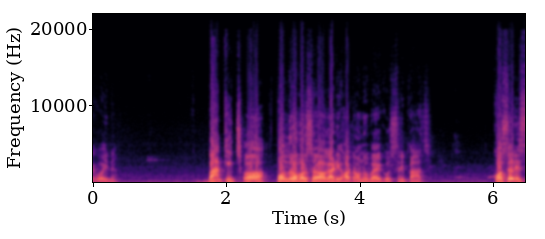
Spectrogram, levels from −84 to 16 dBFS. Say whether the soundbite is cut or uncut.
cut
